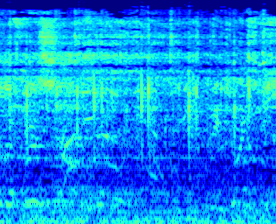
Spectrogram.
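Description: Indistinct voices over faint background music, with scattered small clicks.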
